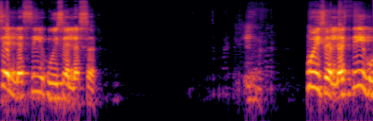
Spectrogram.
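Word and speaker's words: lessor: Lesie then lesser or you can call it lesser. Okay, whatever way you call it, it's up to you. Now people, what rhymes with owner? Lesser.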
